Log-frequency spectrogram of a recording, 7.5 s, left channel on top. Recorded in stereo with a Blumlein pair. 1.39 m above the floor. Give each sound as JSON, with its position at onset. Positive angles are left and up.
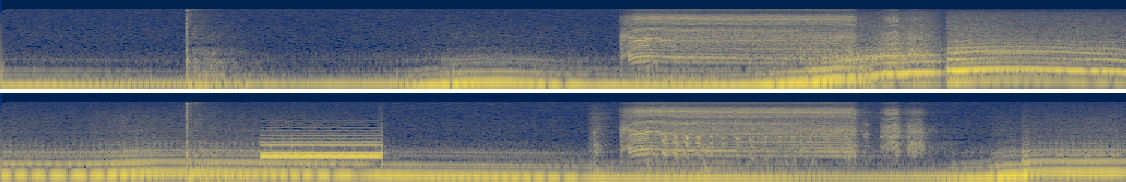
{"t": 1.2, "sound": "a thud", "azimuth_deg": -5, "distance_m": 3.0}
{"t": 4.1, "sound": "a camera shutter", "azimuth_deg": -5, "distance_m": 1.0}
